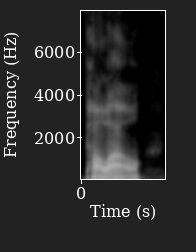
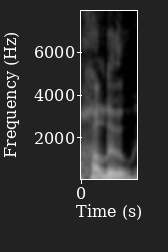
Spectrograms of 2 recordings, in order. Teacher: Around the 10th century, there was a widespread linguistic shift where the initial P sound in Old Kannada softened into an H sound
